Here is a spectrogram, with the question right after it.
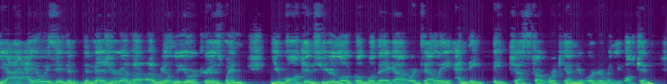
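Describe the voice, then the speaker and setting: Over noticeable background noise, a man speaks at a very fast pace with hardly any pauses, at a medium pitch and with fairly even intonation. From New York City (Manhattan). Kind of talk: radio interview answer. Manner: conversational, chatty with filler words.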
